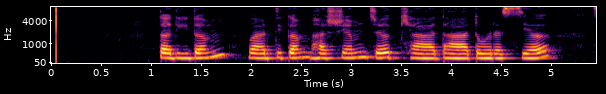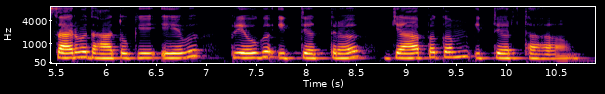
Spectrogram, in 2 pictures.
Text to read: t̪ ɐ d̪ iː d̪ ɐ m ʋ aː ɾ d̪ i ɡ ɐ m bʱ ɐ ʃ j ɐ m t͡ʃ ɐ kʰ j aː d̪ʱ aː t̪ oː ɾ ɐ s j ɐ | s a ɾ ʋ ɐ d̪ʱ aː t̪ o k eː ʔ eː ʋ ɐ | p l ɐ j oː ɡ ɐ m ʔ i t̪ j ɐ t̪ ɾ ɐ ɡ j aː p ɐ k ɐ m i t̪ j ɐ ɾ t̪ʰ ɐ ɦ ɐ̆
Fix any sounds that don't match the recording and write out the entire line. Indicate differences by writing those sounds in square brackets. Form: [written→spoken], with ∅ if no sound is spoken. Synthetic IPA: t̪ ɐ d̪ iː d̪ ɐ m ʋ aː ɾ [d̪→t̪] i [ɡ→k] ɐ m bʱ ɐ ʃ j ɐ m t͡ʃ ɐ kʰ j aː d̪ʱ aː t̪ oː ɾ ɐ s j ɐ | s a ɾ ʋ ɐ d̪ʱ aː t̪ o k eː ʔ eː ʋ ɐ | p [l→ɾ] ɐ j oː ɡ ɐ [m→∅] ʔ i t̪ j ɐ t̪ ɾ ɐ ɡ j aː p ɐ k ɐ m i t̪ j ɐ ɾ t̪ʰ ɐ ɦ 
